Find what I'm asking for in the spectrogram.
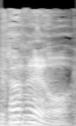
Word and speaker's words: Carrero: Carrero, dem, ja. Carrero. Ja. Ja, Carrero. Diesem, der hatte diesen gerollte R.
